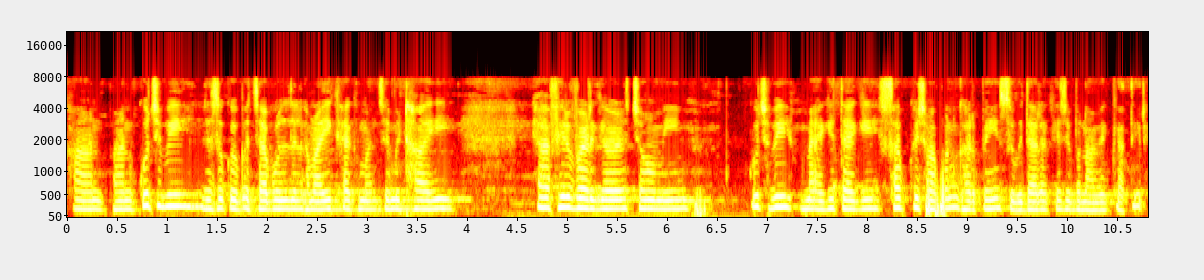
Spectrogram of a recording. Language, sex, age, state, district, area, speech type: Maithili, female, 30-45, Bihar, Purnia, rural, spontaneous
